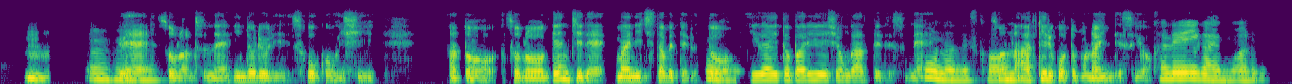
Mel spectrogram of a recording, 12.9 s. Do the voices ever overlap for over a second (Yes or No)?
No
